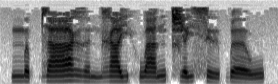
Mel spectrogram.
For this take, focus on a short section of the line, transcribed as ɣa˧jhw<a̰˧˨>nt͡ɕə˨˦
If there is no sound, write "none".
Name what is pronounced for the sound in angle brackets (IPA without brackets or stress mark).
a˨˦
